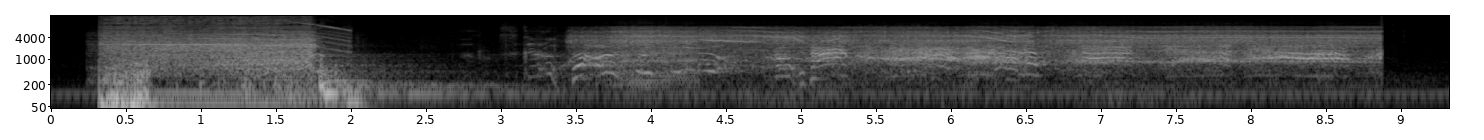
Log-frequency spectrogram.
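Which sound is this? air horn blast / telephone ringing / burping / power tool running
power tool running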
